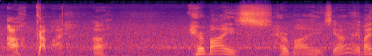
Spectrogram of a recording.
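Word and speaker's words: Hermès: Kevin Anthony says, "The fufu shishi pronunciation." Oh, come on. Uh, Hermise.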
